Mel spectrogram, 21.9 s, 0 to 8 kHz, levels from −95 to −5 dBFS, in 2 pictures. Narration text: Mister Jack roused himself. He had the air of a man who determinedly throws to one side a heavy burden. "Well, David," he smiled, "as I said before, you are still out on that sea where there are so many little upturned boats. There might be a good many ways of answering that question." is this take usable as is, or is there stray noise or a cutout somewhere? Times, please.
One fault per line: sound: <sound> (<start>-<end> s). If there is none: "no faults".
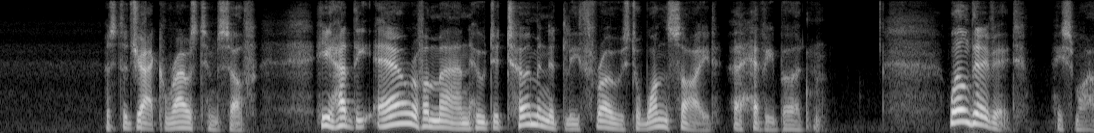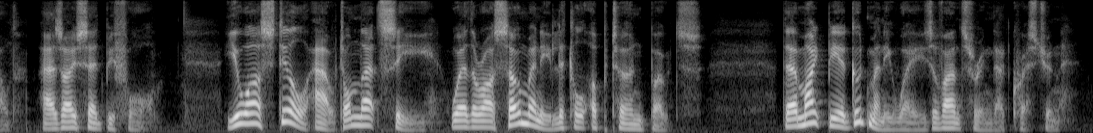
no faults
